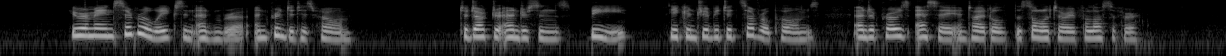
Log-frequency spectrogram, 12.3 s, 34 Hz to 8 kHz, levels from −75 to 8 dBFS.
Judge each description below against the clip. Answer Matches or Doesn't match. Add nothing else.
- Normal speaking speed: Doesn't match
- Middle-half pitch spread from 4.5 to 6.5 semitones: Doesn't match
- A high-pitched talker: Matches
